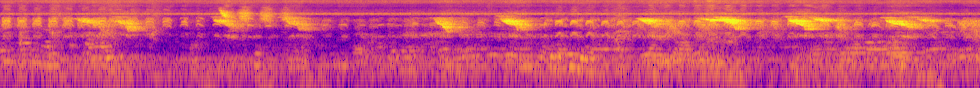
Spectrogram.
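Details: Very young coucal chick: harsh, buzzy rasping bursts repeated irregularly over a steady background hum, with faint bits of other noise.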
